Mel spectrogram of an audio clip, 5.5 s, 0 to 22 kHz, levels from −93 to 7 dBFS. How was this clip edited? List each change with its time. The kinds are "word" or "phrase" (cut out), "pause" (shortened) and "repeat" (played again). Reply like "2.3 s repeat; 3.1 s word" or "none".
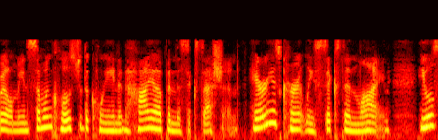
3.0 s pause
